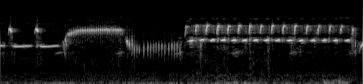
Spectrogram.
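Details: Canary singing as training material for caged songbirds: two short notes, a sustained high whistle, a low buzzy burst, then a rapid series of bright doubled chirps repeated several times each second.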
